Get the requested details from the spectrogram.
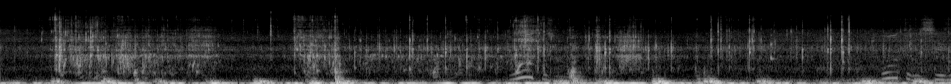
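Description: Water splashes and laps against the hull of a small boat.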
